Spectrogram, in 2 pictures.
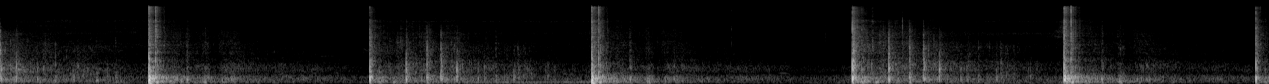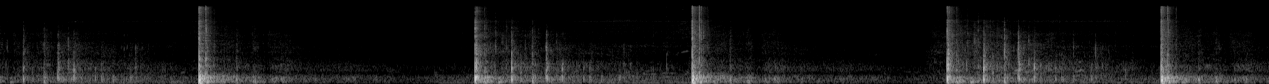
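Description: Consumer firework cake named I Love Beer fires nine loud shots at a fireworks expo night show, each sharp launch followed by crackling bursts, spaced a couple of seconds apart over about twenty-five seconds.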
